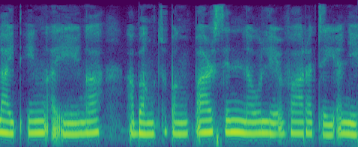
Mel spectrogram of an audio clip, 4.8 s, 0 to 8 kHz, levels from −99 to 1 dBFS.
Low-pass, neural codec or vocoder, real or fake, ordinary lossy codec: 7.2 kHz; none; real; AAC, 32 kbps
